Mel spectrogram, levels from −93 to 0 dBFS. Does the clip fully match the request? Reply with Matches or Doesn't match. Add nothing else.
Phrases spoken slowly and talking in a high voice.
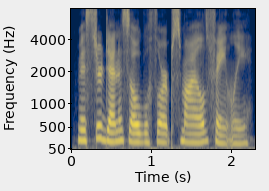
Matches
